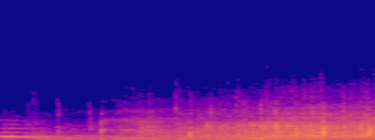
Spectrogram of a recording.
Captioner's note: applause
